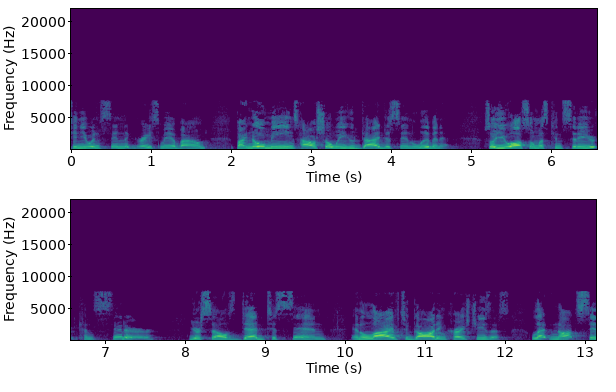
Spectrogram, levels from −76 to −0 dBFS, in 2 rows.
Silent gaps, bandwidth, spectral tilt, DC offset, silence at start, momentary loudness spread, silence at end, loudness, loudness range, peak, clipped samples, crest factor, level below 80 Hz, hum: none; 8 kHz; -4.5 dB/octave; under 0.1%; 0 s; 16 LU; 0 s; -29 LUFS; 5 LU; -10 dBFS; under 0.1%; 20 dB; -78 dBFS; none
